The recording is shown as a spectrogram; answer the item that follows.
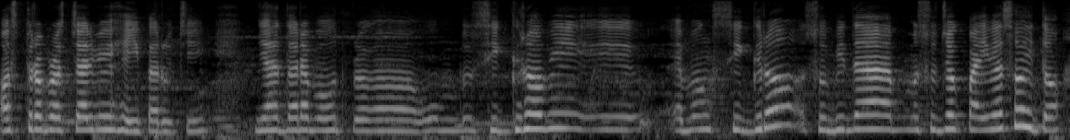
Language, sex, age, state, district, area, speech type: Odia, female, 30-45, Odisha, Balasore, rural, spontaneous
